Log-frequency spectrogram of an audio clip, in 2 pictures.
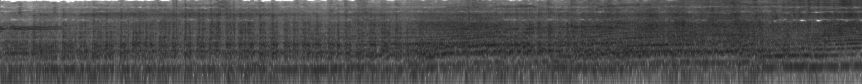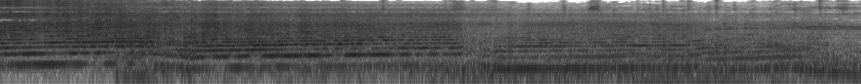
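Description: Drag-racing car accelerating hard down the strip. The engine pitch climbs, drops sharply at an upshift about ten seconds in, climbs again, drops at another shift a few seconds later, and falls away near the end.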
